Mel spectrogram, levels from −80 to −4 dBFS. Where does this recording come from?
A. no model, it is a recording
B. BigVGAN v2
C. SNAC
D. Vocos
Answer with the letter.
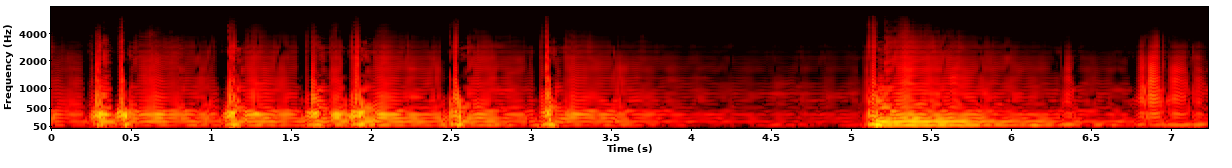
B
